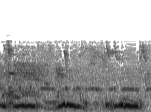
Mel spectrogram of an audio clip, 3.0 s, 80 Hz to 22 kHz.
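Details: Juvenile zebra doves from competition singing stock, four birds roughly 3.5–4 months of age; clear low arched coos rise and fall three times in quick sequence over a faint steady higher tone.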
